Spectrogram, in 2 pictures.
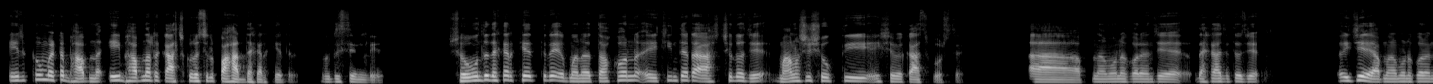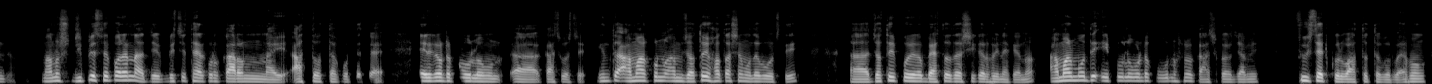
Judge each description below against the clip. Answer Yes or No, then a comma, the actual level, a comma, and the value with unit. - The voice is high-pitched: No, medium, 145 Hz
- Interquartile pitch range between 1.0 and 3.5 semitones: No, average, 4.6 semitones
